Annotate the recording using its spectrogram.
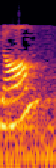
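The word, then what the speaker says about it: yom (יום): And the word day is pronounced yom. Y-O-W-N is the Hebrew spelling of day. It's yom.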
